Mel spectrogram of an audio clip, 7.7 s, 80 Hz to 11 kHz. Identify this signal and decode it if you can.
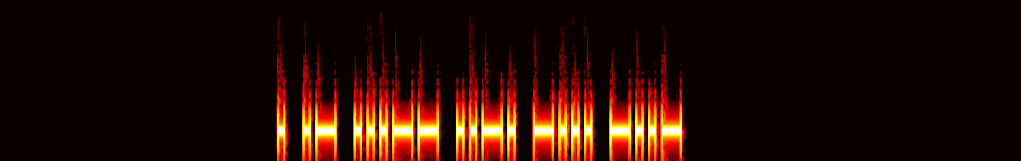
Morse code, heard as a keyed tone, about 25 wpm, 700 Hz. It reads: EA3FBX
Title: DXCC-100 Call Signs - 6 Characters - Repeated 2x - 25wpm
